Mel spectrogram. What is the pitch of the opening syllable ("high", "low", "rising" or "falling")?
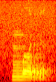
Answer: low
